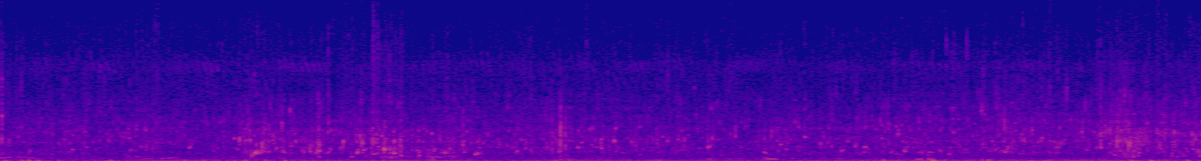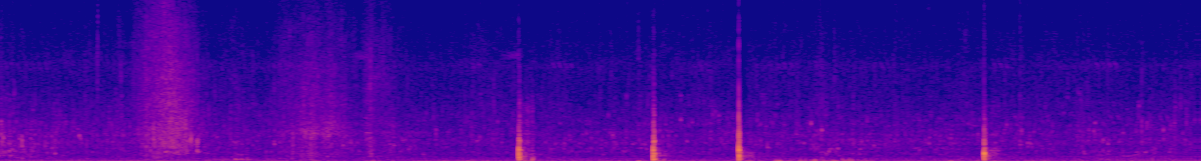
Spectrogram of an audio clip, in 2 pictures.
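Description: Faint trickling and splashing of shallow muddy water as hands work in a ditch, with two brief louder splashes just past the middle. Then four sharp knocks, the loudest sounds, from a hoe striking the muddy bank.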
